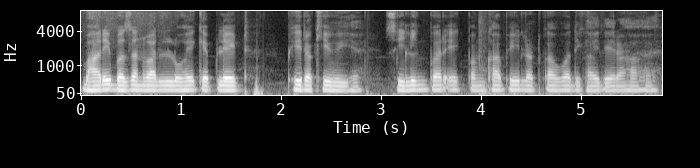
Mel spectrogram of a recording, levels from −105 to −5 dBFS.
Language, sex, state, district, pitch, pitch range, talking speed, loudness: Hindi, male, Jharkhand, Ranchi, 120 Hz, 115-125 Hz, 215 wpm, -16 LUFS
